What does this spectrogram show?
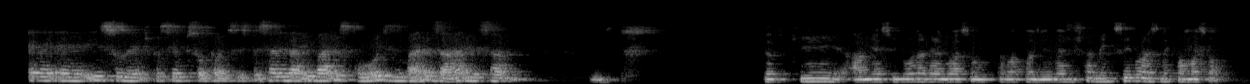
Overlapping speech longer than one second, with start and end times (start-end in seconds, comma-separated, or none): none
